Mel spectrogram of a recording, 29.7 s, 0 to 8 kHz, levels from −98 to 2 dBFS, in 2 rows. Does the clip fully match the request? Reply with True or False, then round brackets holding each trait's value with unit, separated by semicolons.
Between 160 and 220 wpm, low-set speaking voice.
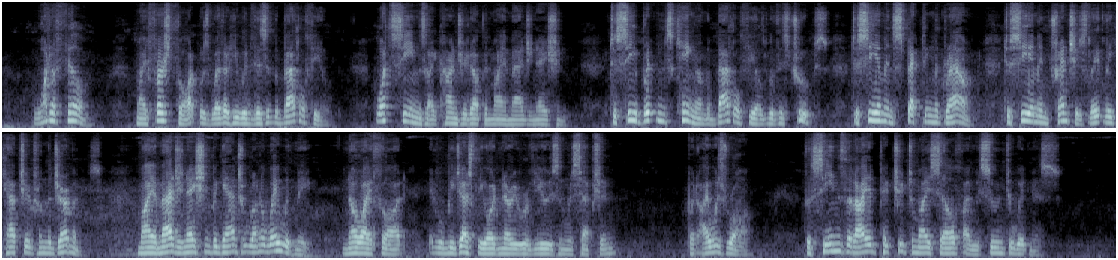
True (170 wpm; 125 Hz)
